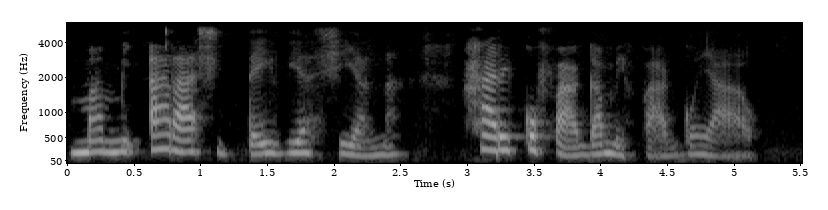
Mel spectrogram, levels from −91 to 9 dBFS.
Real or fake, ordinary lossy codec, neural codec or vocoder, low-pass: real; none; none; 5.4 kHz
